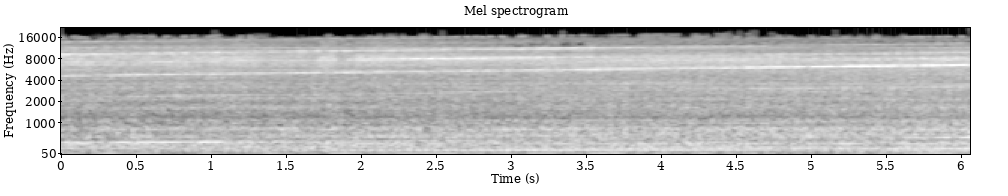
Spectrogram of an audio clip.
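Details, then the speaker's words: Rescued Siemens WH54080/07 Extraklasse XL 1000 washer, Cottons 90°C test load, final spin at 1,000 rpm: steady smooth rush with constant high motor whine, no thumping or rattle, quiet due to sound insulation, no vibration; normal. "that's it really quiet is padded with uh sound insation around it that's it 1,000 they're not the most exciting but was not but good and there's not really any vibration from that"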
